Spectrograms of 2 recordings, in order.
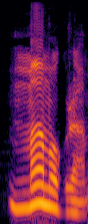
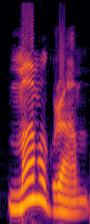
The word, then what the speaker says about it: mammogram: of a blood vessel now let's see the pronunciation angiogram angiogram the next term is mammogram again using gram here as suffix mammogram mam means breast it is a root here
